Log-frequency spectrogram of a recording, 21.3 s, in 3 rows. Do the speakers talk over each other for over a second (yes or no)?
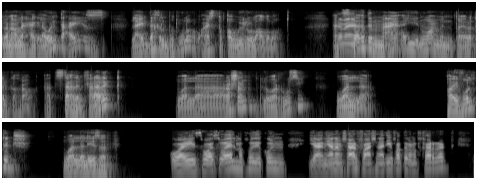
no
